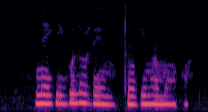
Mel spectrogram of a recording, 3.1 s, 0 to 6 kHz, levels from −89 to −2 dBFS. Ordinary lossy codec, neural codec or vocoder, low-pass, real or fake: Opus, 24 kbps; none; 5.4 kHz; real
